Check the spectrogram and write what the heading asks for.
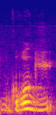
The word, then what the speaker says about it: Grogu: Et donc Grogu, donc ça se prononce avec un G-O-U à la fin, mais ça s'écrit donc G-R-O-G-U. Voilà, ça s'écrit Grogu, mais ça se prononce Grogu.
